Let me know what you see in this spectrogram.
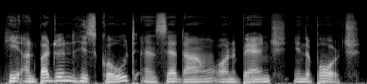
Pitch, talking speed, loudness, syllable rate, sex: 130 Hz, 210 wpm, -18 LUFS, 4.6 syllables/s, male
